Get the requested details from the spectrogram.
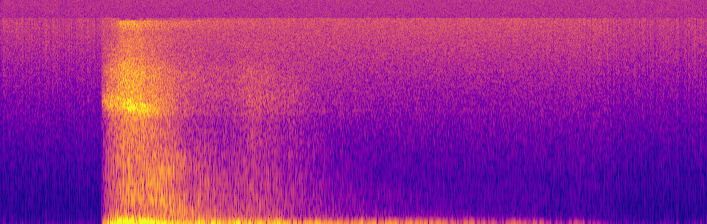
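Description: A game character bursts apart with a deep rumbling whoosh that slowly fades.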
